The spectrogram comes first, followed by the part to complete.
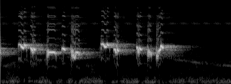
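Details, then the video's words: Sooty-headed bulbul in vigorous ropel song, used as a lure: two fast, bubbly phrases of rich, downslurred whistles in close succession, fading at the end. "JOGJOG /TRUCUK ROPEL NEMBAK GARUDA"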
